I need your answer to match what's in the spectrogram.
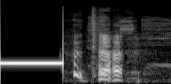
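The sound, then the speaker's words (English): A loud, steady single-pitch censor bleep covering a phone number holds for just over half a second, cutting off abruptly as a voice begins speaking a recorded voicemail greeting. “Just bleep it out. I think it's funny when you bleep it.”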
